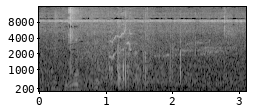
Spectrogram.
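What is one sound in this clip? A baby monkey squeals shrilly a few times nearby.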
